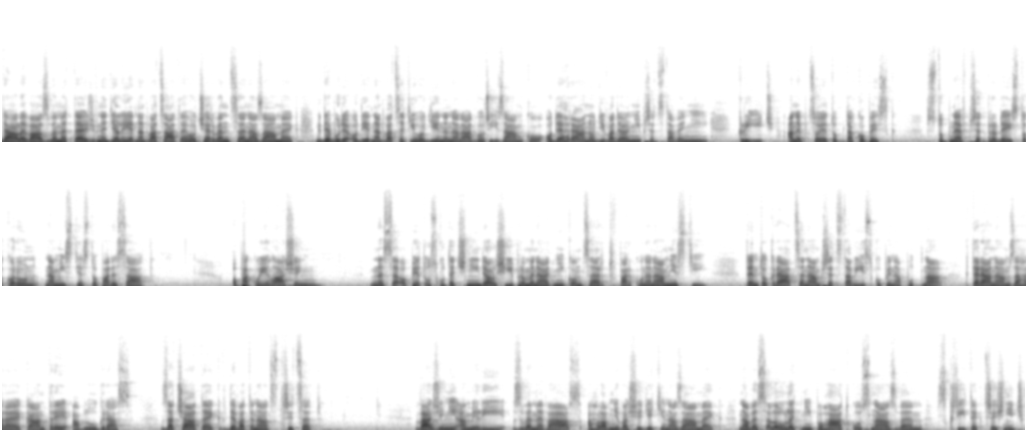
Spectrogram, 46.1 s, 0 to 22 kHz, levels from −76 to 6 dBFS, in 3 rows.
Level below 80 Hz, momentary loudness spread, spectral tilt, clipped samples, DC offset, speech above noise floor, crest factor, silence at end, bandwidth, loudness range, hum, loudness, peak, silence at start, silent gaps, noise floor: -32 dBFS; 9 LU; -6 dB/octave; under 0.1%; under 0.1%; 31 dB; 22 dB; 0.05 s; 13 kHz; 4 LU; none; -22 LUFS; 0 dBFS; 0 s; none; -52 dBFS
